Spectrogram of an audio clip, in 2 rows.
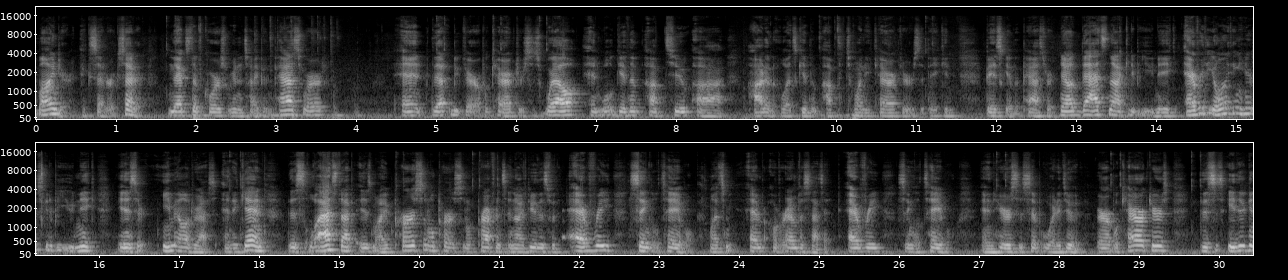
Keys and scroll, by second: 2.4-3.5 typing, 9.4-10.3 typing, 18.4 a.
